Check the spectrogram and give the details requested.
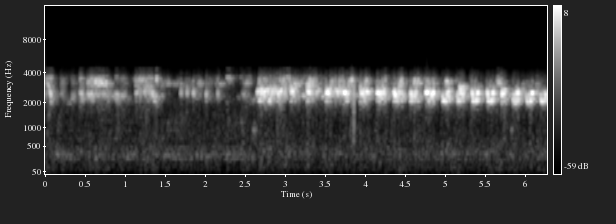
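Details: Young swiftlets begging while they wait for the parent to come home: rapid, buzzy high chirps, softer at first, then a louder pulsing run of about two and a half notes per second.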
